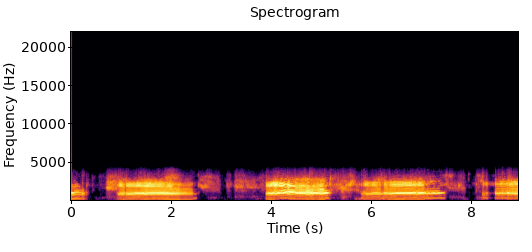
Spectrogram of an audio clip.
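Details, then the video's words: Eddie the dog produces a series of wavering, yodel-like whining howls, each about one to one and a half seconds, bending up and down in pitch and repeated with short breathy gaps, like an argumentative 'talking' dog. "Eddie the Possessed Dog"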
